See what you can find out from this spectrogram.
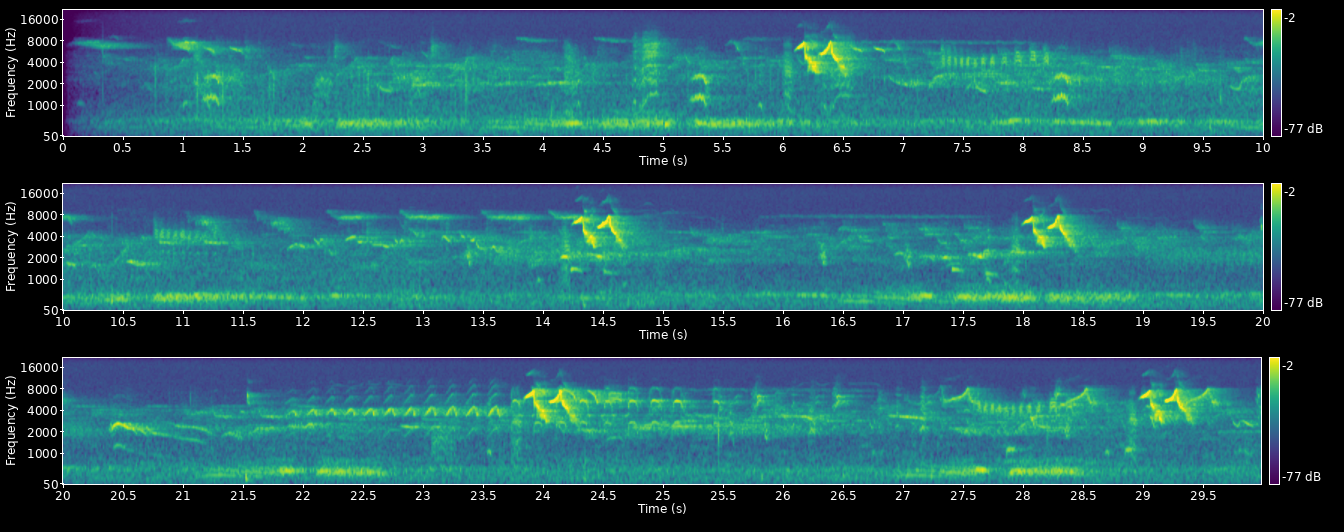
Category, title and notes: Soundscapes > Nature
Ambient soundscape of a Polish forest. Recorded in Poland, this track features various birdsong and natural background sounds typical for a forest environment. No human noise or mechanical sounds. Effects recorded from the field.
